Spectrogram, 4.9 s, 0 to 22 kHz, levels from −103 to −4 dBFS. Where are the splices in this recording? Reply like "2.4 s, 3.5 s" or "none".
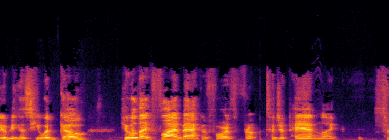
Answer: none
